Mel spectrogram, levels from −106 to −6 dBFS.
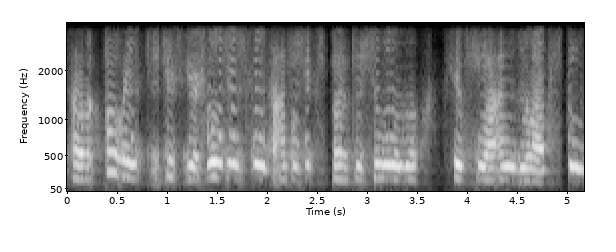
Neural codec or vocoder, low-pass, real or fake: codec, 16 kHz, 0.5 kbps, FreqCodec, smaller model; 3.6 kHz; fake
